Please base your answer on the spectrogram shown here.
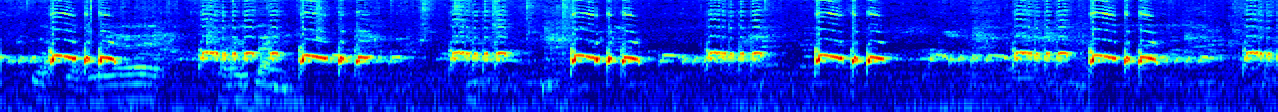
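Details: Zebra dove, a local bird, giving a loud crossing-style song: mellow purring coos in short rolling phrases, repeated about every second, with soft chirps between phrases.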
